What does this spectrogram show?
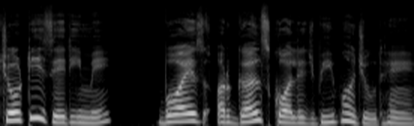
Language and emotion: Urdu, neutral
